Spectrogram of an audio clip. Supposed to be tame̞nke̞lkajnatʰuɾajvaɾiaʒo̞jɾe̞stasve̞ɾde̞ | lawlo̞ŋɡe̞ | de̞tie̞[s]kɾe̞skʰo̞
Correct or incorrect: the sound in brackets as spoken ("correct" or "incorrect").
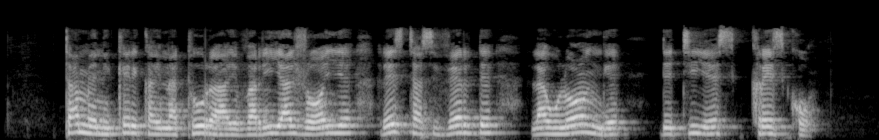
correct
